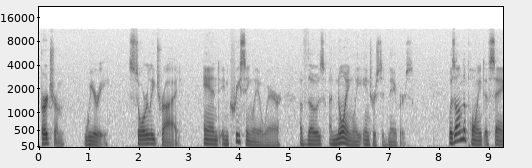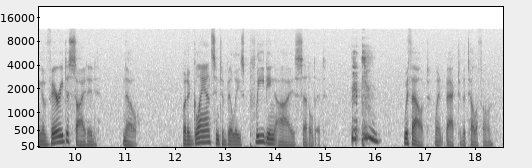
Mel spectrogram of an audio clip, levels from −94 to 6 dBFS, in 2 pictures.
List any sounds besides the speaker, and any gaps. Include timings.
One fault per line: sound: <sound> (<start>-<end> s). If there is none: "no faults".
sound: throat clearing (15.5-16.1 s)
